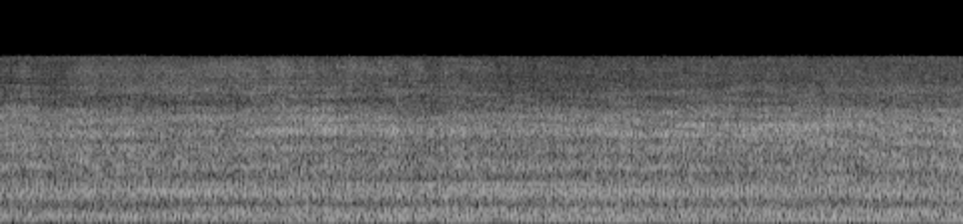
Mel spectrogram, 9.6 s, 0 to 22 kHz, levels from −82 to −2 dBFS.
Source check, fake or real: real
